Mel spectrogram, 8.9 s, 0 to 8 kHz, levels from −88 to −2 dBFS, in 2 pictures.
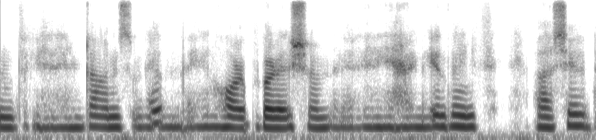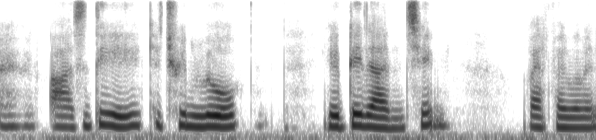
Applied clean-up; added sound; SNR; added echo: neural diffusion model UNIVERSE++.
